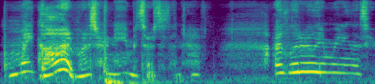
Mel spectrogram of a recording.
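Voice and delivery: soft whisper while thinking. Real, not acted. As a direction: whisper it to yourself. Searching memory for the name.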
